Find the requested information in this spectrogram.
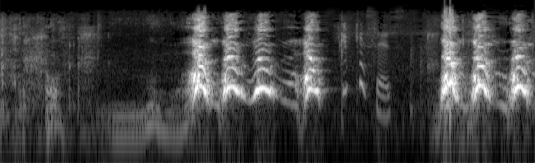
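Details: A frightened Boxer named Charlie, reacting to a teddy bear at home, lets out a low growl, then two runs of three to four loud harsh barks separated by a short pause with small whimpering squeaks.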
